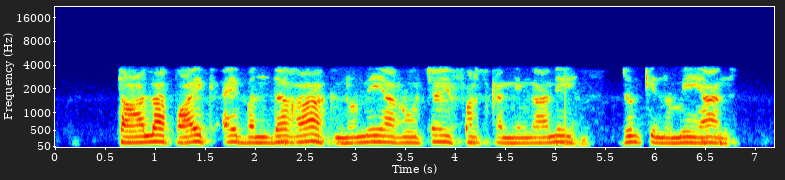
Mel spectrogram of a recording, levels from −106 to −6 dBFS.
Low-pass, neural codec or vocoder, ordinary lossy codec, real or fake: 3.6 kHz; none; Opus, 32 kbps; real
